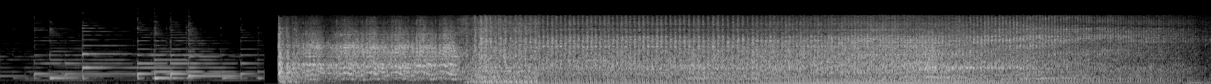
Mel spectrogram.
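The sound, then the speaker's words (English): After a short musical passage, a car engine starts up and settles into a steady, loud running drone while driving along. “Here we are driving along to our latest game night”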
